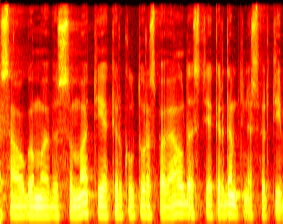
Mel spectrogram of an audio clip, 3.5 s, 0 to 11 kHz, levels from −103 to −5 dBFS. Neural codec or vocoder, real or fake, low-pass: none; real; 9.9 kHz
